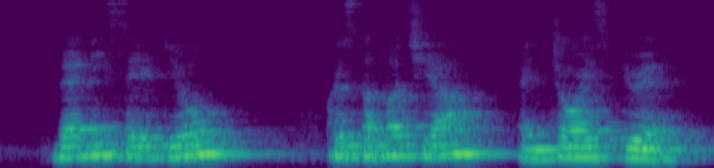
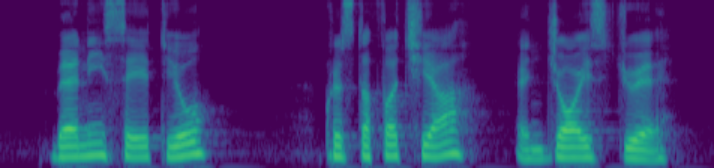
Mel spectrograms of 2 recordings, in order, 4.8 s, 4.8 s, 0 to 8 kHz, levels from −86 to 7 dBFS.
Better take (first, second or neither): second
